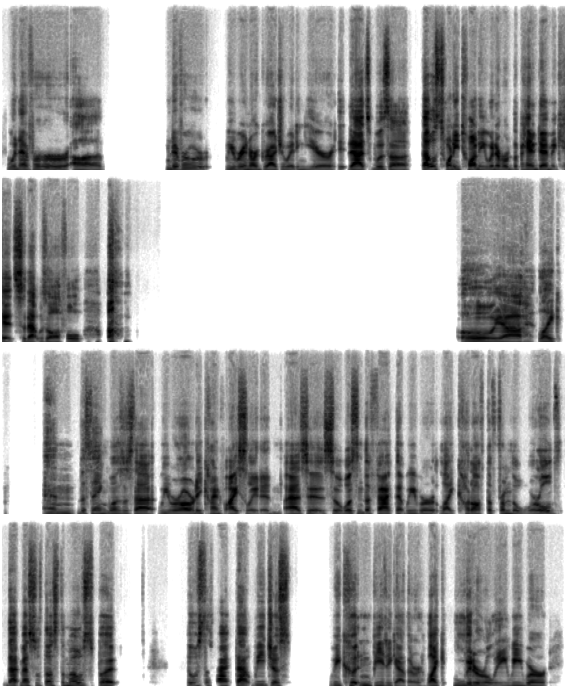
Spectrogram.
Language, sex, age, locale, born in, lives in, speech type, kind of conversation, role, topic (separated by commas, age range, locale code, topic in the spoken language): English, male, 20-24, en-US, United States, United States, conversation, podcast, guest, How do meaningful achievements shape your sense of self-worth?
